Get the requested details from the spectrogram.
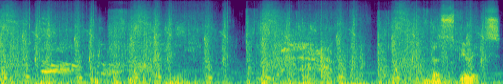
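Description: Weapons clash and strike repeatedly in a fast battle.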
